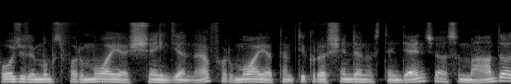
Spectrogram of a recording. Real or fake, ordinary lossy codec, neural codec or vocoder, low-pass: fake; AAC, 64 kbps; codec, 16 kHz, 1 kbps, X-Codec, WavLM features, trained on Multilingual LibriSpeech; 7.2 kHz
